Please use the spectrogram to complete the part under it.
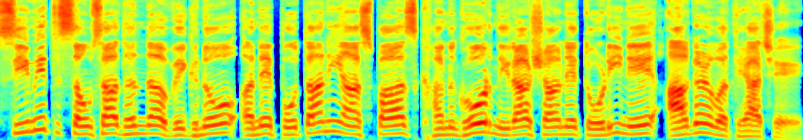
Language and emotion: Gujarati, neutral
